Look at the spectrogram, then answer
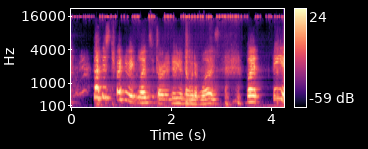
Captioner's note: laughs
